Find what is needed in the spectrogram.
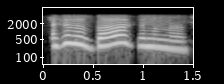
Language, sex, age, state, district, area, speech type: Kashmiri, female, 30-45, Jammu and Kashmir, Budgam, rural, conversation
